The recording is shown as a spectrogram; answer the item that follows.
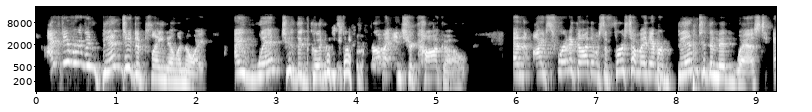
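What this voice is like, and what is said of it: Exaggerated New York accent. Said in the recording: “I'm a bit exaggerating my accent”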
